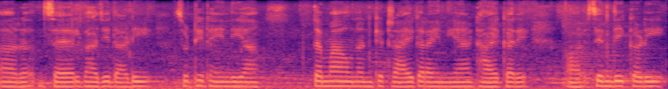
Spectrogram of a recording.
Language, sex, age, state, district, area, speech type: Sindhi, female, 30-45, Delhi, South Delhi, urban, spontaneous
